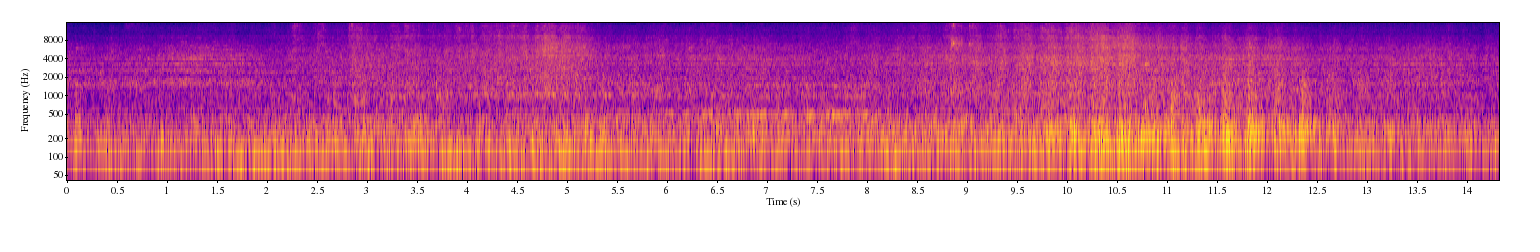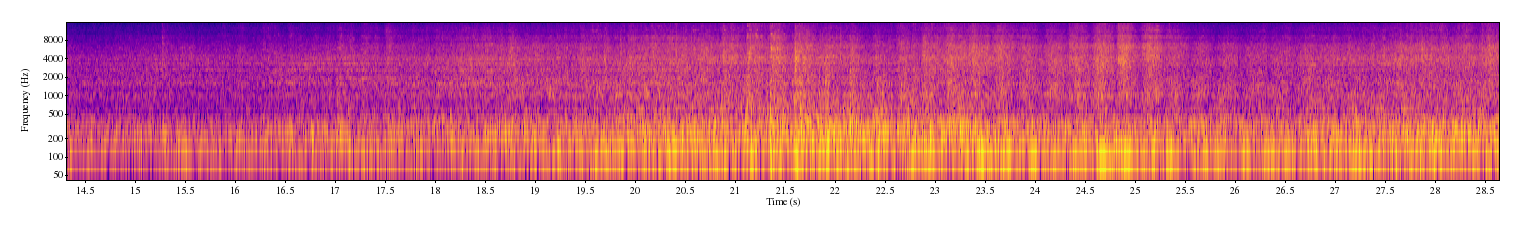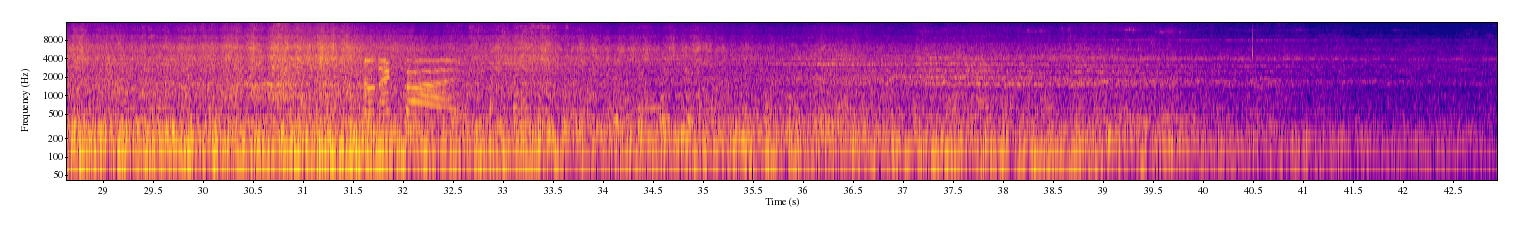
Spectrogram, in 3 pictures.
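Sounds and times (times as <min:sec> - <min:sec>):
train wheels clattering over rail joints: 0:08.6 - 0:14.4, 0:15.0 - 0:31.6.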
